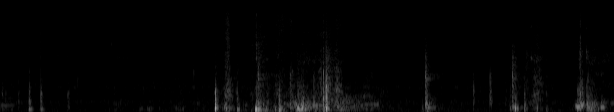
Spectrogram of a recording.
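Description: Knocks, clicks and rustles of an embroidery hoop and fabric being handled and shifted close to the microphone. They start about four seconds in, are loudest in a cluster over the next three seconds, and come again in short bursts near the end.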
